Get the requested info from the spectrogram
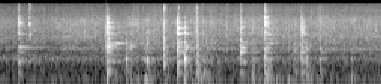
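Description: Chicken pieces sizzling in a stainless steel pot over medium heat, with repeated sharp clacks and scrapes of metal tongs against the pot as the pieces are turned. The chicken is browning so a browned crust forms on the pot's bottom.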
